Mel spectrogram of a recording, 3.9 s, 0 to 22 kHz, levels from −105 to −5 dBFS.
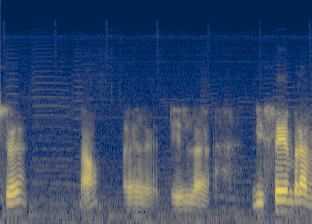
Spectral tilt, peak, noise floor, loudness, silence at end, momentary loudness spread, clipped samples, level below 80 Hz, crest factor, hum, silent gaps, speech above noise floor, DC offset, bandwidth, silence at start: -5.5 dB/octave; -4 dBFS; -61 dBFS; -24 LUFS; 0 s; 21 LU; under 0.1%; -66 dBFS; 22 dB; none; none; 38 dB; under 0.1%; 4.7 kHz; 0 s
